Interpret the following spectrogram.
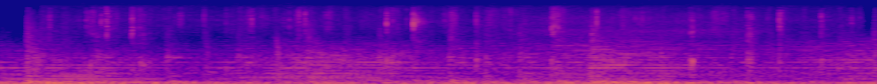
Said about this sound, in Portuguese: Passado alguns instantes, a julgar pelos ruídos, começou a caminhar lentamente, trotando como se fosse um cavalo.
